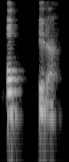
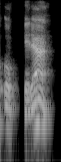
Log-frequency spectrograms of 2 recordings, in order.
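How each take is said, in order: First: "ópera" with the opening Ó punched high; stress on first syllable. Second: "ópera" wrongly stressed on the final RA; stress on last syllable. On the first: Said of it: "Yo digo ópera". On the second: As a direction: punch the end of "ópera", as operÁ. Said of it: "yo no digo ópera". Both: Shown as a demonstration.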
